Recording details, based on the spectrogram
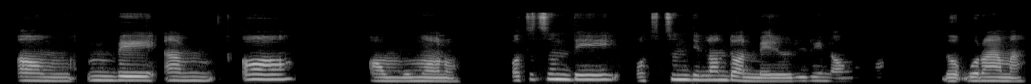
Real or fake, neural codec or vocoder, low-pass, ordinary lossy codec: real; none; none; none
